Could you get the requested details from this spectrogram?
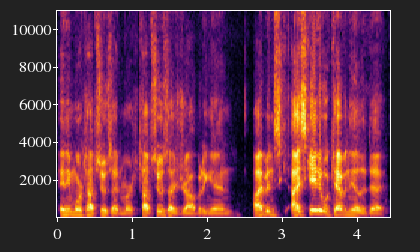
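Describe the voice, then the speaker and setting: A man's voice: medium pitch, quick pace, a little mellow. A man hosting a casual live chat with friends, talking bluntly and swearing freely. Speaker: streamer host. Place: room with friends.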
